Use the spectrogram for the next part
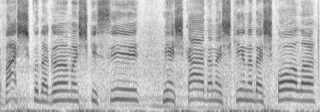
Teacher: Esse S meio misturado com X, trocando o E pelo I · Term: chiado carioca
